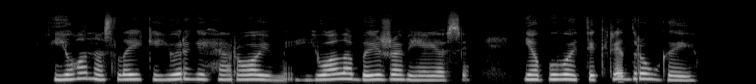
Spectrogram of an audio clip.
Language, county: Lithuanian, Panevėžys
